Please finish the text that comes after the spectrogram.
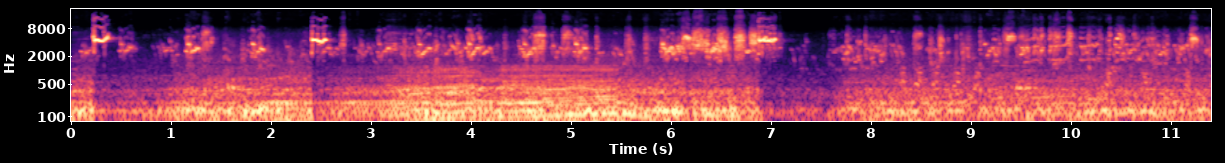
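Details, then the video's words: A pair of green Fischer's lovebirds chirping: dense, high, scratchy twitters with a few sharp squeaks and a brief pause near the seventh second, over a low background hum. "Lovebird Singing and Chirping Sounds- Green Fischer Pair"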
